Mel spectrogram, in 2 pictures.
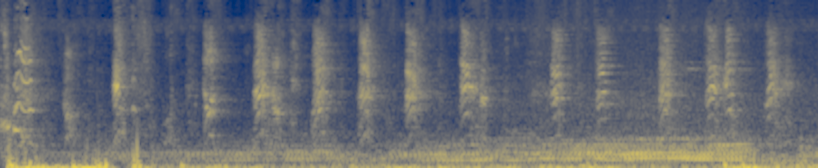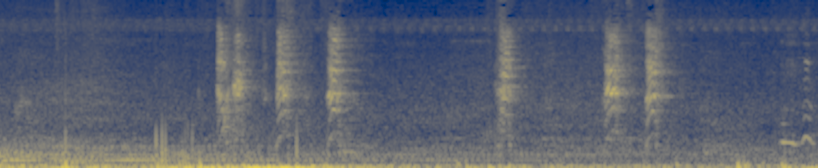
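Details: Angry young dog warning not to be touched, barking sharply again and again in short bursts of quick, clipped barks with brief gaps, while a low murmur of people's voices runs underneath in the middle.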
